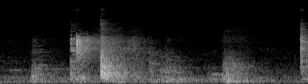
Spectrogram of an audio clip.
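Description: Pool balls click together.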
